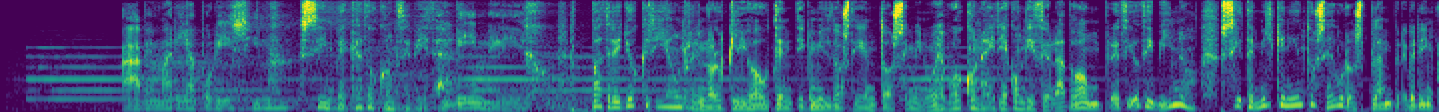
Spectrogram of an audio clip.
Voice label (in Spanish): cuña publicidad concesionario; renault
